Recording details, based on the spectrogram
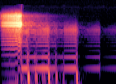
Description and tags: Dont ask, just experimental sounds made by filters at simple waveforms.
